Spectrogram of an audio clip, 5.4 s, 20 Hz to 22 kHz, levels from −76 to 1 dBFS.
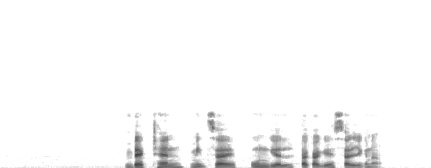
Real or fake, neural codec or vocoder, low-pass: real; none; 7.2 kHz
